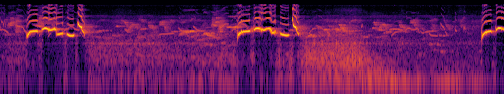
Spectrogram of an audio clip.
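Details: Oriental magpie-robin (kacer) singing on a therapy track for mute birds: bright whistled phrases ending in sharp upward notes, given three times roughly every four to five seconds. Soft low rumbling noise fills the gaps.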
